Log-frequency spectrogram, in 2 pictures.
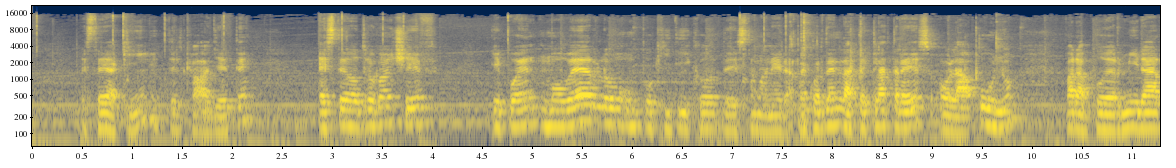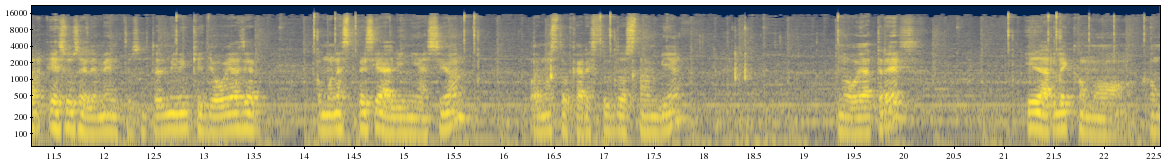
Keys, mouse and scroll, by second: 0.0 middle click, 1.0 click, 1.6 middle click, 3.1 shift+click, 3.7 middle click, 4.9-7.4 drag, 7.6 middle click, 8.4 KP_3, 9.5 KP_1, 12.9-14.3 drag, 14.5 middle click, 14.9-15.7 scroll up 2, 15.8 click, 17.2 shift+click, 18.4 KP_1, 19.5-21.3 drag, 21.6 click, 22.0 middle click, 22.3 scroll down 1.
